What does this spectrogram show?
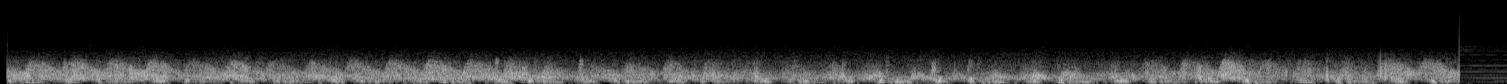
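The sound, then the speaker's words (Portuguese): A steady, muffled whooshing pulse from a downloaded MP3 recording of womb sounds as a fetus hears them inside the uterus: liquid noises and internal organ sounds, with a rhythmic heartbeat thumping under a constant low rumble, loud throughout with no voices. “É exatamente esse som que o bebê escuta quando ele ainda está dentro do útero da mãe.”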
